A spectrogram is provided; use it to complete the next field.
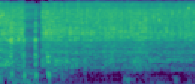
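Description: A urinal flushes as its handle is pulled, one of a line of urinals, with a loud, steady rush of gushing water that fills the whole clip, briefly dipping near the start before surging on, with no one speaking.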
